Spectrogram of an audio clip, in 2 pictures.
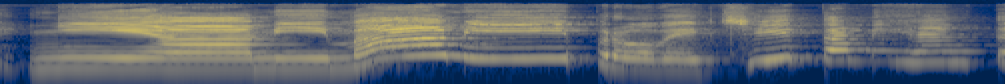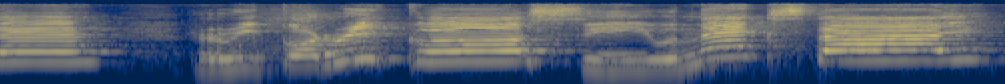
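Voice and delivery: loud, high cheerful goodbye; loud, high, slow sing-song sign-off; excited sign-off. Real, not acted. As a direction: sing out the farewell to viewers.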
